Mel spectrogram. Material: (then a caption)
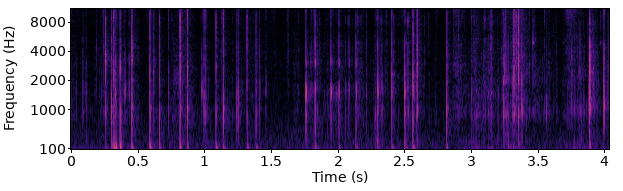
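Vinyl. A rainbow clear vinyl pencil case, folded and rolled, is squeezed and crinkled with long nails. A rapid, uneven series of sharp, bright crackles and crinkles is heard, each snapping off almost instantly, with little low end.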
